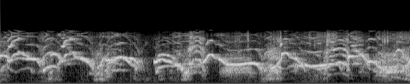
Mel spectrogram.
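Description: A litter of Great Pyrenees puppies about four and a half weeks old whining and yipping over one another in a dense, unbroken chorus of high cries that rise and fall. These are the eager cries of puppies crowding a bowl of food at feeding time.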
